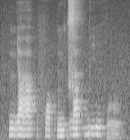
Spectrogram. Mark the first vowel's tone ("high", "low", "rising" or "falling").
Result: high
